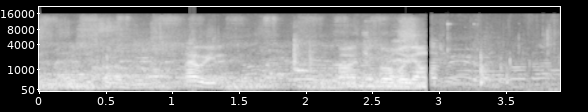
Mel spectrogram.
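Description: People chatter and laugh around a table.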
